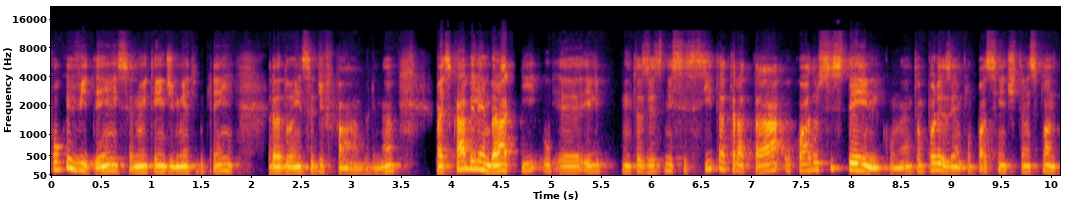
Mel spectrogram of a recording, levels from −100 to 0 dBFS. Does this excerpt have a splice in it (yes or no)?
yes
